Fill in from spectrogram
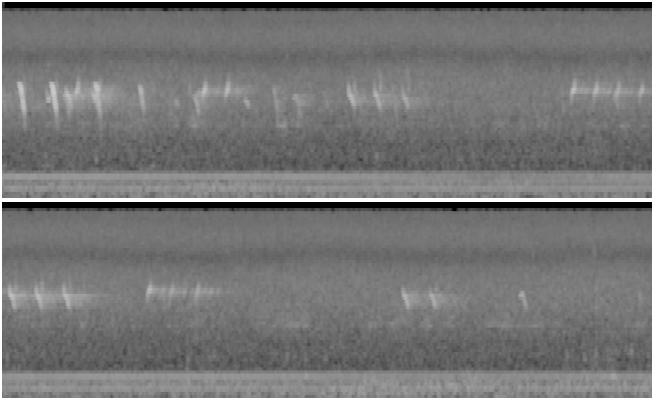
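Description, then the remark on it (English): A flock of wild birds chirps in scattered bursts of short, high calls, several voices overlapping, over a steady low droning hum that runs throughout. No one speaks. “It's a recording flock of wild birds.”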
